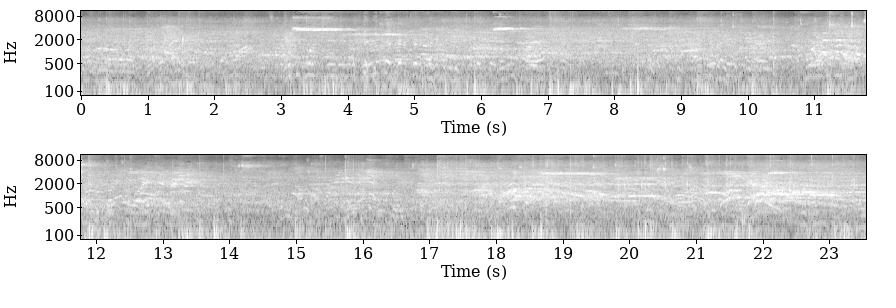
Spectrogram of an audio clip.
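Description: Indoor volleyball play: a volleyball struck in passes, sets and hits, and sneakers squeaking briefly on the sport court, over constant talking and calling from spectators and players.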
